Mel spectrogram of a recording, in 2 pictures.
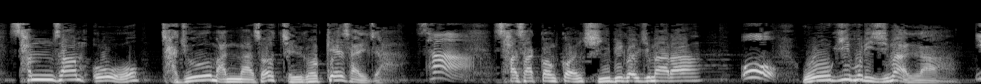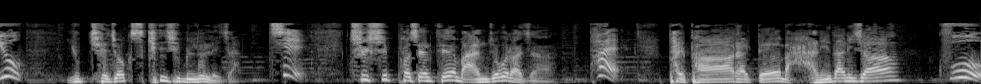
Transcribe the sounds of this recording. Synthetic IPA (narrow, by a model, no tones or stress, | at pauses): sʰams̬ʰamot͡ɕad͡ʑumanːasʰʌt͡ɕɯɭɡʌk͈e̞s̬ʰaɭd͡ʑa̰sʰasʰasʰak͈ʌnk͈ʌnɕibiɡʌɭd͡ʑimaɾaooɡibuɾid͡ʑimaɭːa̰ju | juk̚t͡ɕʰe̞d͡ʑʌk̚sʰɯ̥kʰinɕʰibɯɭːɯɭːḛd͡ʑa̰t͡ɕʰit͡ɕʰiɭɕ͈ipʰʌsʰe̞ntʰɯe̞mand͡ʑoɡɯɭhad͡ʑa̰pʰalpʰaɭpʰaɾɦaɭt͈e̞maɲidaɲid͡ʑa | ku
